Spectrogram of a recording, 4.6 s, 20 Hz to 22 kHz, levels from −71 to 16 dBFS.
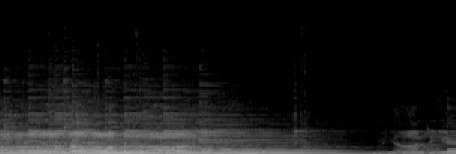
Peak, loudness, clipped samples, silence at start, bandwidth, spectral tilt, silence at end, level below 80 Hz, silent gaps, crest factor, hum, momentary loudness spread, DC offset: -6 dBFS; -21 LUFS; under 0.1%; 0 s; 13 kHz; -6.5 dB/octave; 0 s; -40 dBFS; none; 16 dB; none; 18 LU; under 0.1%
